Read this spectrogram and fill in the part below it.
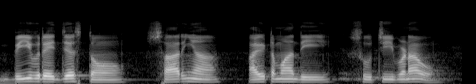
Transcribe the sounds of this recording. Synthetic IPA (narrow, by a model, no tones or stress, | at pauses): biːʋɾeːd͡ʒəst̪õː | saːɾijãː | aːɪʈmãːd̪iːsuːt͡ʃiːbəɽ̃aːoː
